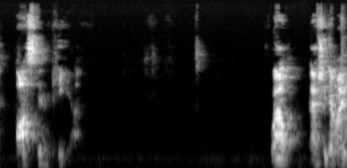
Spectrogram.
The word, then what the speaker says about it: Austin Peay: Austin Peay.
